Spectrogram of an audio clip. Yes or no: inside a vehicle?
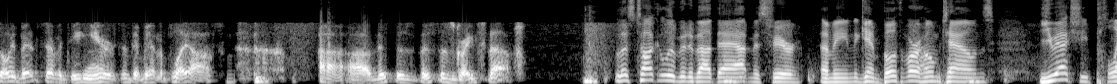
no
